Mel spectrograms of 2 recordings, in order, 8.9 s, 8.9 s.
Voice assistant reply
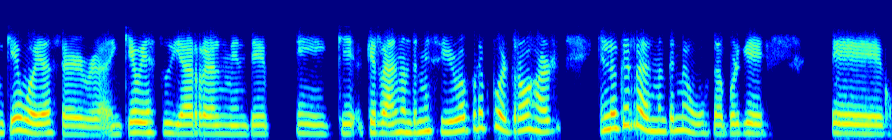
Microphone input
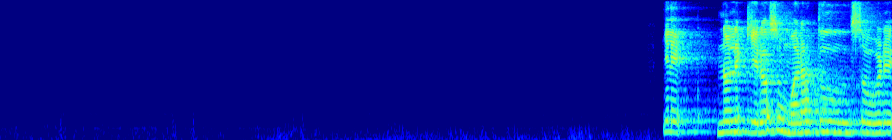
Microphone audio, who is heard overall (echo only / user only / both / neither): user only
